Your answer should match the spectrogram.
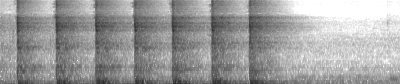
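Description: A metal spoon knocked rapidly against the rim of a ceramic slow-cooker crock, about seven quick taps in a little over a second, to shake cream cheese off the spoon.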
